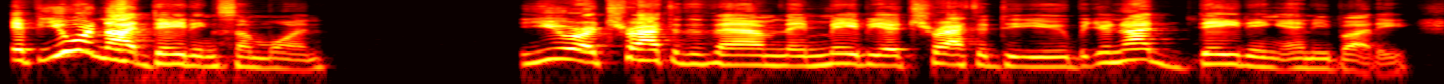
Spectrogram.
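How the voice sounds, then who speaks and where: A woman's voice: on the low side, lively intonation, normal speed, sharp tone. A woman giving a casual, opinionated recap to livestream viewers, speaking bluntly with swearing and often laughing as she talks. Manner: laughs often while talking. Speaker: host of a comics TV recap show.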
